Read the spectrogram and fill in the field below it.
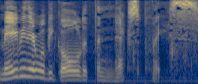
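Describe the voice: A woman's slow, low put-on character voice with vocal fry and big pitch swings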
